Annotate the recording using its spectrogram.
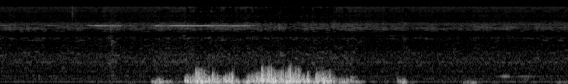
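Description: A knife taps and scrapes on a cutting board.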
